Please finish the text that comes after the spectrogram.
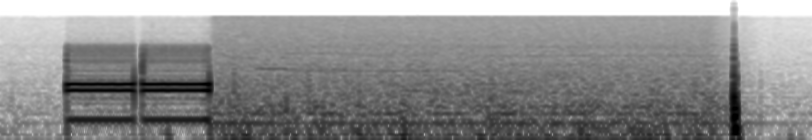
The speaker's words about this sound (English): The little touchtone ditty at the beginning is being played by the modem and is inspired by the Bell system's use of that exact same little ditty.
